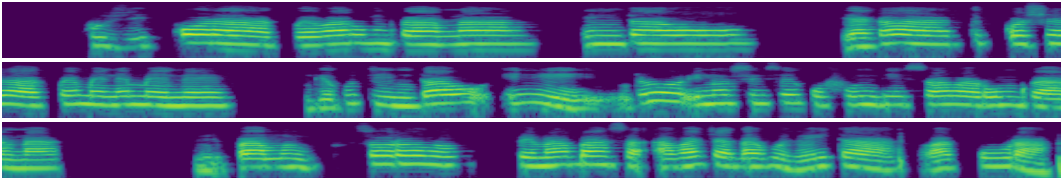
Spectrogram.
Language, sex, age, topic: Ndau, male, 25-35, education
